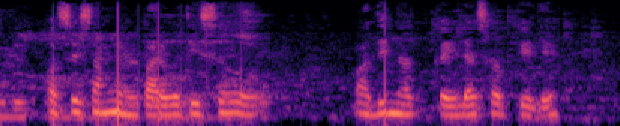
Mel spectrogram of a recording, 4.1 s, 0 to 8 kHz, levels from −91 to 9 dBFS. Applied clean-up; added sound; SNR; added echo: none; none; none; none.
